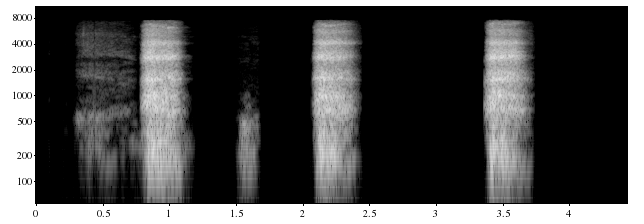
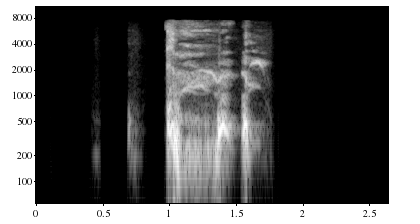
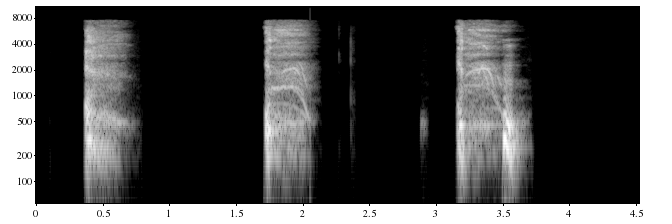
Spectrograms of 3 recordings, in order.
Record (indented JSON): {
  "exhalation_length": "4.4 s",
  "exhalation_amplitude": 25787,
  "exhalation_signal_mean_std_ratio": 0.34,
  "cough_length": "2.6 s",
  "cough_amplitude": 26709,
  "cough_signal_mean_std_ratio": 0.31,
  "three_cough_length": "4.5 s",
  "three_cough_amplitude": 29202,
  "three_cough_signal_mean_std_ratio": 0.3,
  "survey_phase": "beta (2021-08-13 to 2022-03-07)",
  "age": "45-64",
  "gender": "Female",
  "wearing_mask": "No",
  "symptom_cough_any": true,
  "symptom_runny_or_blocked_nose": true,
  "symptom_shortness_of_breath": true,
  "symptom_sore_throat": true,
  "symptom_fatigue": true,
  "symptom_fever_high_temperature": true,
  "symptom_headache": true,
  "symptom_change_to_sense_of_smell_or_taste": true,
  "symptom_loss_of_taste": true,
  "symptom_onset": "2 days",
  "smoker_status": "Current smoker (e-cigarettes or vapes only)",
  "respiratory_condition_asthma": false,
  "respiratory_condition_other": false,
  "recruitment_source": "Test and Trace",
  "submission_delay": "1 day",
  "covid_test_result": "Positive",
  "covid_test_method": "ePCR"
}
